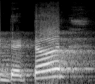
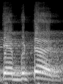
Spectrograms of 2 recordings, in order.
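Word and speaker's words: debtor: चुन्नू मुन्नू हुए हमारे डेटर and please इसमें बी साइलेंट होता है बच्चे बोलते हैं डेबिटर वो गलत है इट्स डेटर बी is silent ठीक है एंड क्रेडिटर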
